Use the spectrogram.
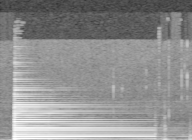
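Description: A single open high E string on a guitar is plucked once and rings clearly, sustaining steadily for about two seconds before it is damped.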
